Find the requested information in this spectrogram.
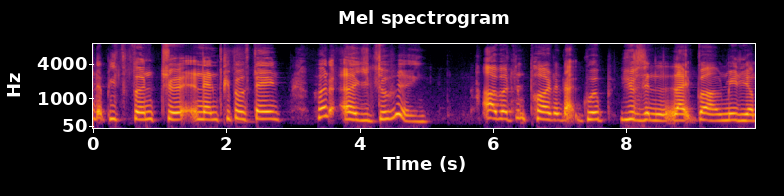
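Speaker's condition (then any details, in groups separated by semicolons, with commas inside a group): Cerebral palsy; speech therapy from age four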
